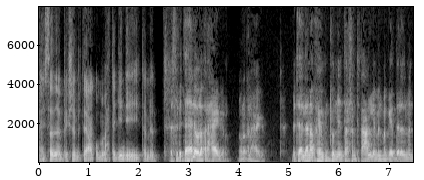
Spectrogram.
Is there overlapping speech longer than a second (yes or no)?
no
